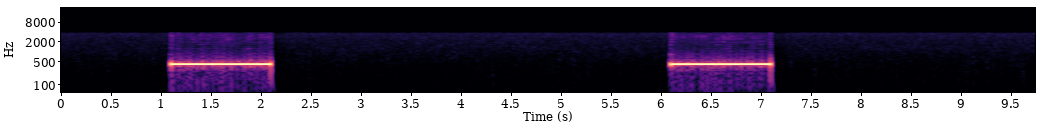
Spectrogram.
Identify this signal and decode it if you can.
Ringback tone (Europe, 425 Hz).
